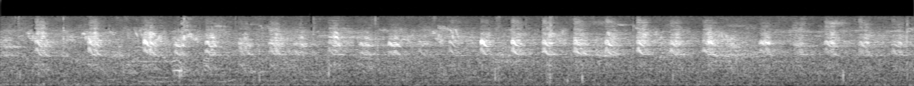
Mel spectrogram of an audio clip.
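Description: Birds calling over and over: short, falling chirps repeated about three times a second.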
